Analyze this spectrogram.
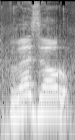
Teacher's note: रॉ को पूर करके पढ़ना है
